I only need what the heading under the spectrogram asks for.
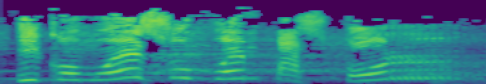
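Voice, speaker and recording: A man preaching a sermon, animated and asking his listeners questions. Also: extremely high pitch, slow pace. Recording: long hall reverb, faint guitar.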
